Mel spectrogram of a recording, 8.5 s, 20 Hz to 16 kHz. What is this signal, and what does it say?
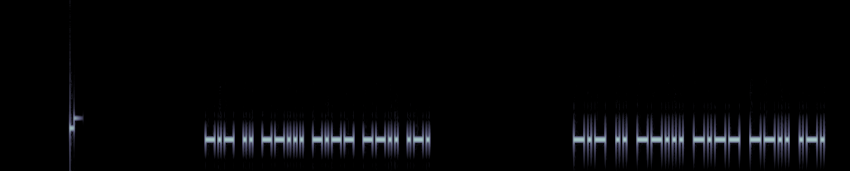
Morse code, heard as a keyed tone, about 30 wpm, 700 Hz. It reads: KI7YZR KI7YZR
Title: Speed Racing - USA 2x3 Call Signs 25wpm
